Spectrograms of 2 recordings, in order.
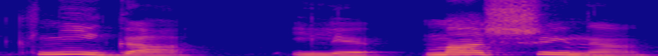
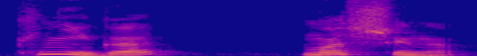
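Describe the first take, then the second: First: Книга, машина with every A a full open ah; unreduced A. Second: Книга, машина with final A reduced to uh; reduced unstressed A. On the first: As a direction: say книга или машина letter by letter, clear ah. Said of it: "I don't say". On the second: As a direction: end Книга and машина on a weak uh. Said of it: "we pronounce it like A". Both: Shown as a demonstration.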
